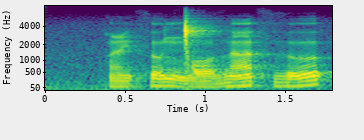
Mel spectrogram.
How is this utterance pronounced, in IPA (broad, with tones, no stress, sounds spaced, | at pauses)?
q ĩ˩ θ ʊ˧ ŋ͡ǀ ɔ˩ ð ã˧˥ θ ð ʊ˧˥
